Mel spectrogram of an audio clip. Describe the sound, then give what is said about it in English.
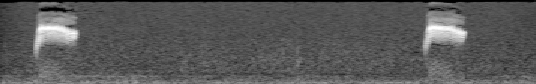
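Two short, nasal, buzzy calls of a common nighthawk (bull bat) on a hot, humid August summer day, spaced a few seconds apart, each sharp and fairly loud against a quiet background with faint low rumble. “But even in these withering dog days of August, there are birds to be seen and heard if one wants to forsake the air conditioning. Because the bull bats are about.”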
